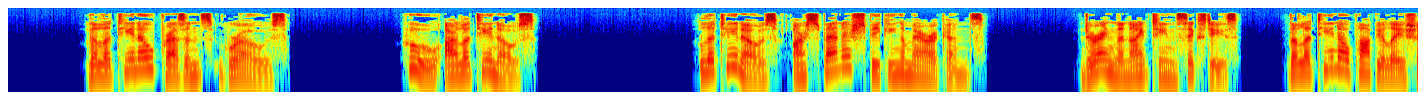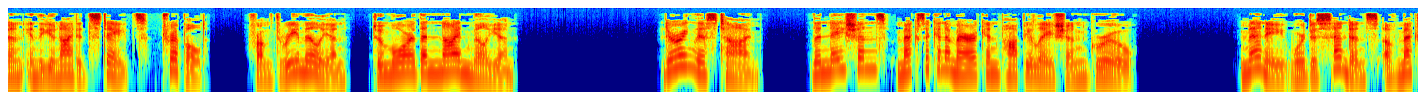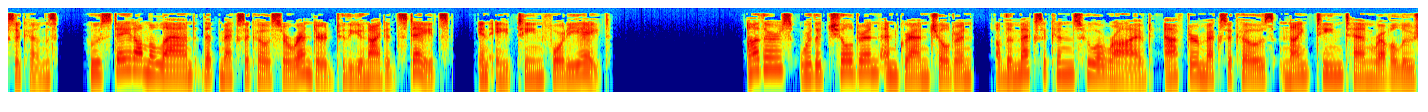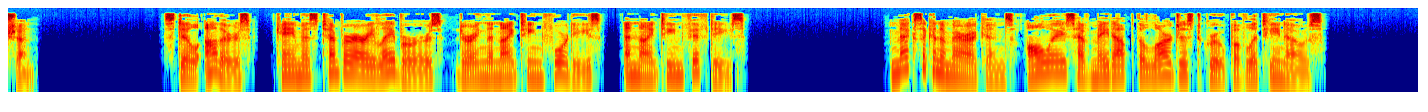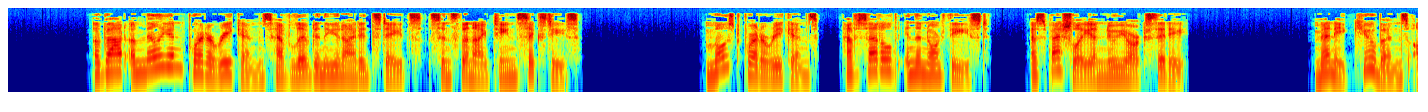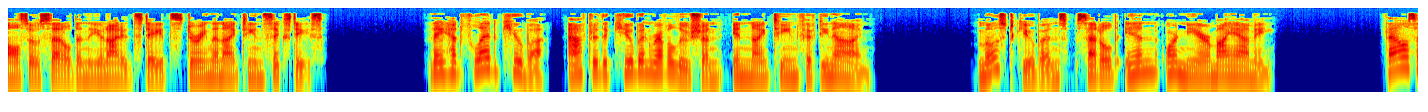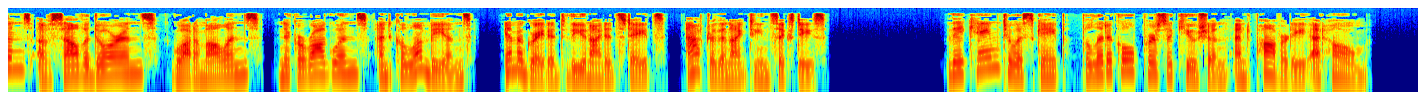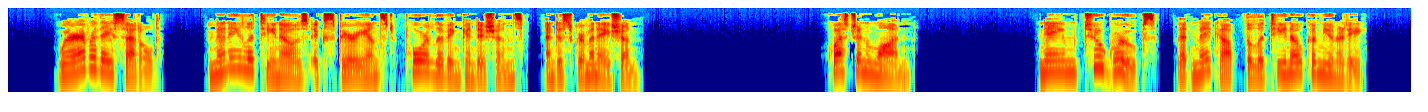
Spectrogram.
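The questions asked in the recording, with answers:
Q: Name two groups that make up the Latino community.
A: Mexican Americans and Puerto Ricans (also Cubans, Salvadorans, Guatemalans, Nicaraguans, Colombians)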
